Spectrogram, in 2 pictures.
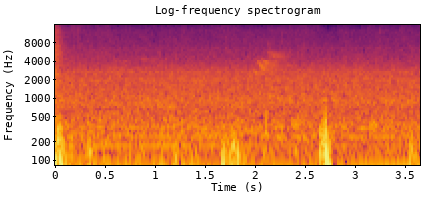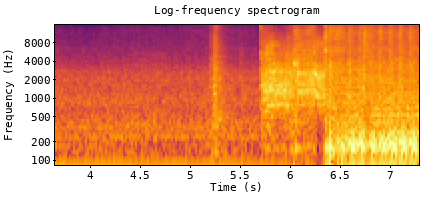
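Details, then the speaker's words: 2006 Suzuki Boulevard M109R (VZR1800), 19,641 miles, front-end crash with no engine damage, started via the starter solenoid: the starter catches quickly and the big twin settles into a loud, even, lumpy idle with no knocks or misses; healthy engine. "other than that the bike seems to just run and run and operate just fine we're going to start it up let it idle and then put it through all of its gears so you can see it for"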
